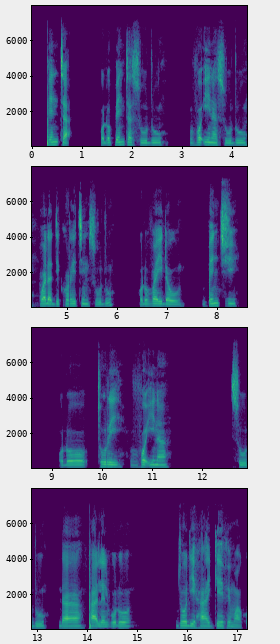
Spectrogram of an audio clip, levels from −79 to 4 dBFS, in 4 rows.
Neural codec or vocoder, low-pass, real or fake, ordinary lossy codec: none; 7.2 kHz; real; AAC, 32 kbps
